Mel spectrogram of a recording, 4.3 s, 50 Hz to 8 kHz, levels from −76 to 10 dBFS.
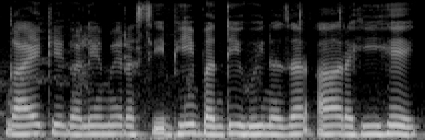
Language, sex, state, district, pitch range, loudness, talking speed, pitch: Hindi, female, Odisha, Malkangiri, 180-185 Hz, -13 LUFS, 170 wpm, 180 Hz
